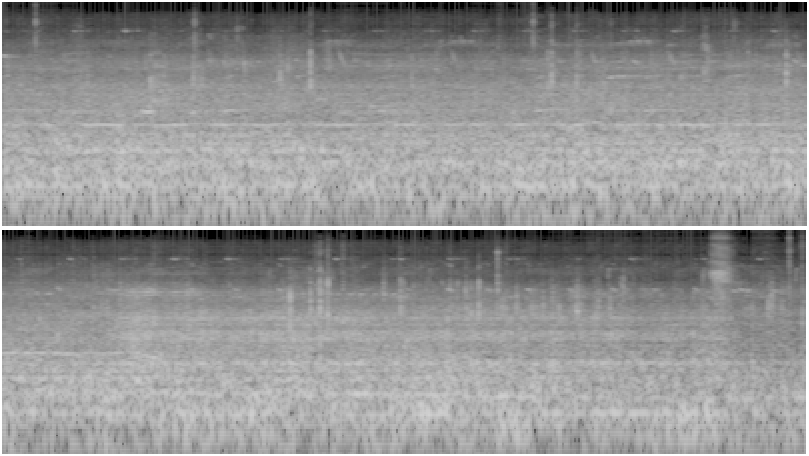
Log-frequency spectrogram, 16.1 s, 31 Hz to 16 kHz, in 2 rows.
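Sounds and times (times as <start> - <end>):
road and wind noise: 0.0 - 16.0.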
